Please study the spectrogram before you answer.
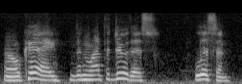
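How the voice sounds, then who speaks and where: A woman's voice: mid-range voice, moderate pace, a little mellow, natural voice. A woman playing an earnest, secretive anonymous tipster in a comedic radio drama, solemn and self-serious. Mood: secretive, urgent.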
